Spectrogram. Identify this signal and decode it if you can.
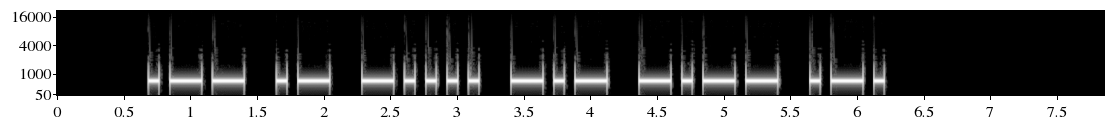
Morse code, heard as a keyed tone, about 15 wpm, 700 Hz. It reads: WA6KYR
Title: NA SOTA Chaser Callsigns 15wpm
